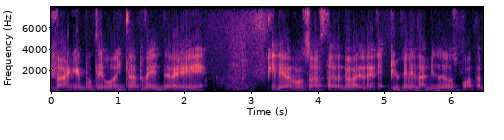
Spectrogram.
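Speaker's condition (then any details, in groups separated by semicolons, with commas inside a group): Duchenne muscular dystrophy; uses breathing ventilator, also during daytime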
